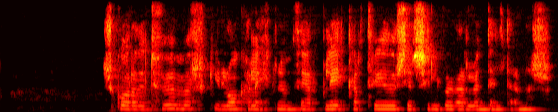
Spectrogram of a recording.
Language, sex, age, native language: Icelandic, female, 20-29, Icelandic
